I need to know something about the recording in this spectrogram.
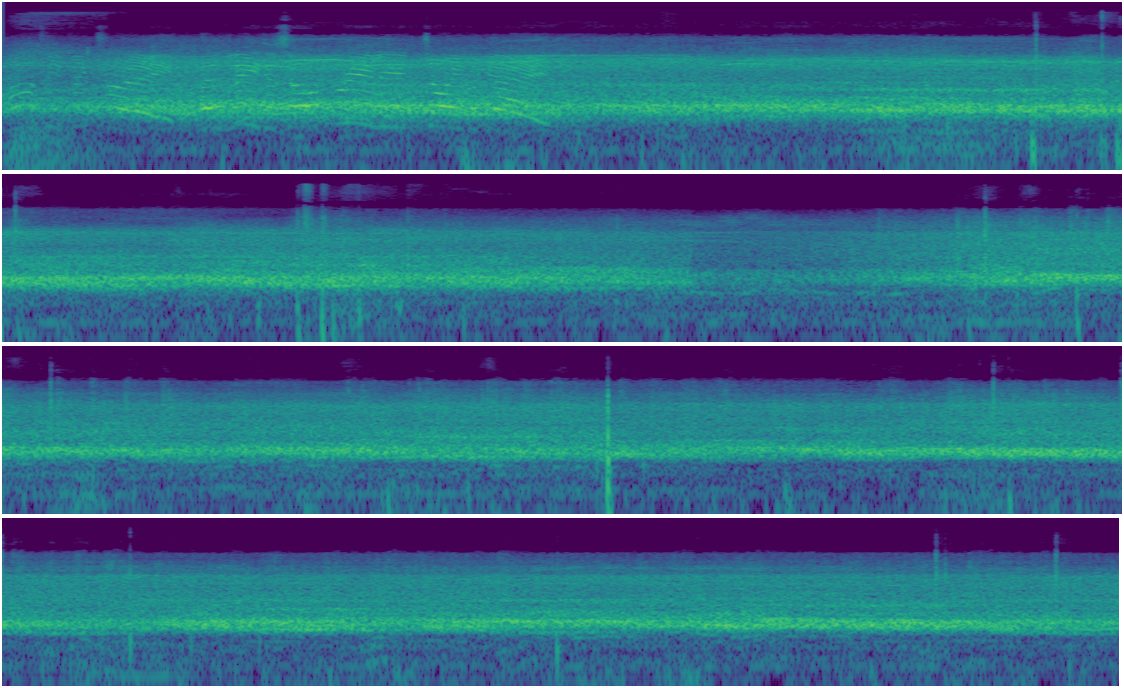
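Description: A stadium crowd roars steadily throughout a football match.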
